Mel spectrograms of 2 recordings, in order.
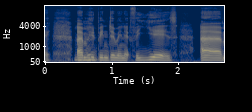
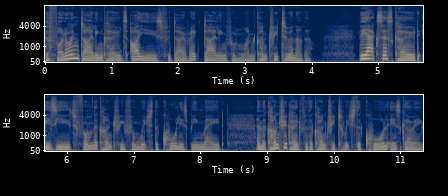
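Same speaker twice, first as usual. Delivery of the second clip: warm broadcast voiceover, announcer reading voice. Reading a boring text aloud on request, in a warm BBC voice. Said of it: "so you want something warm?".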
